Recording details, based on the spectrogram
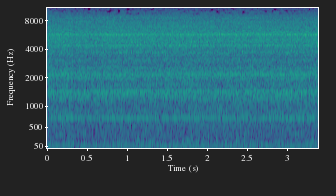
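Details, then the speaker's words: Boyar Schultz Challenger surface grinder with its motor reinstalled: a loud, steady roar with a constant tone riding on top. The motor itself sounds good, but spindle noise persists and the spindle bearings are suspected. "No here goes motor sounds good spindle bearings got happy unhappy Louis bro you noticed"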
